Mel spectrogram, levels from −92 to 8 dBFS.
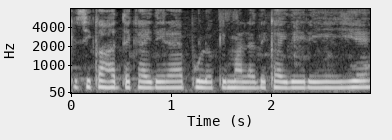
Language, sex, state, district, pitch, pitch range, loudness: Hindi, female, Bihar, Darbhanga, 210 Hz, 205-215 Hz, -13 LUFS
